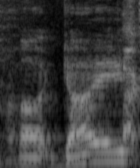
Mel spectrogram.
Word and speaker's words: GYX: So you can see there in the graphic below, it's spelled GYX. That's guys. That's how they pronounce it.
